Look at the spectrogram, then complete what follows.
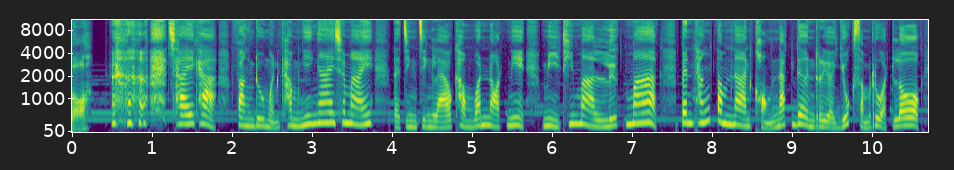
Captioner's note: laughter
